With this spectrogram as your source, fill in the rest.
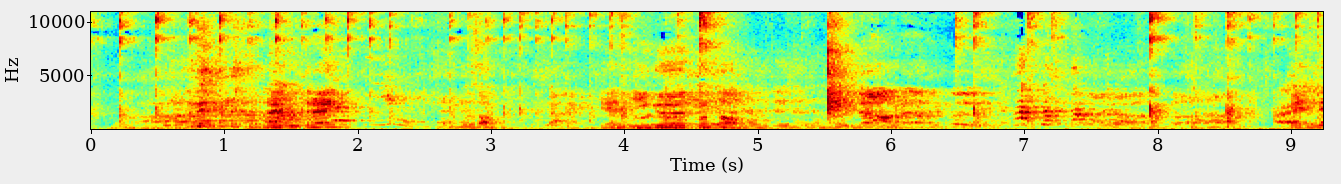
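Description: A ping pong ball clicks back and forth off paddles and a table.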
